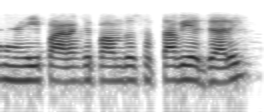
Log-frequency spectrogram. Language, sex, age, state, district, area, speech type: Sindhi, male, 18-30, Gujarat, Kutch, urban, conversation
